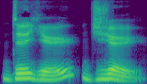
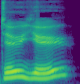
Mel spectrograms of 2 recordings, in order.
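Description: First: The words merge into one syllable with oo. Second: Both words are said fully and separately. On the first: "d and the ye merge, and you're going to hear J" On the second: "instead of do you"

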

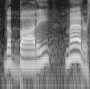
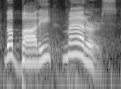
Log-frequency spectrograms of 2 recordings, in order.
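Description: First: It is said at a normal, moderate volume. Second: It is said loudly and with great energy.

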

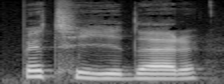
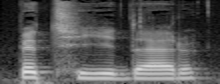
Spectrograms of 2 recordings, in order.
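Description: Both takes have the same delivery.

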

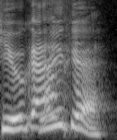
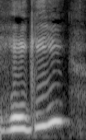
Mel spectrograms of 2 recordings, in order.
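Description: First: The word sounds like 'hoo-ga'. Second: The word sounds like 'higgy'. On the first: The speaker calls it right. "but it's Hygge" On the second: The speaker calls it wrong. "that you want to say Higgy"

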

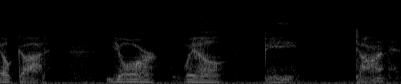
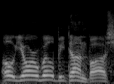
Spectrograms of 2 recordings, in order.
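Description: First: It is said in a sincere, earnest tone. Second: It is said in an insincere, sarcastic tone.

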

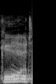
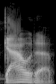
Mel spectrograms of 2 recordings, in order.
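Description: First: The first syllable sounds like 'goo'. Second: The first syllable sounds like 'gow'. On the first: The speaker calls it wrong. "I'd been saying gouda" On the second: The speaker calls it right. "apparently it's gouda"

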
